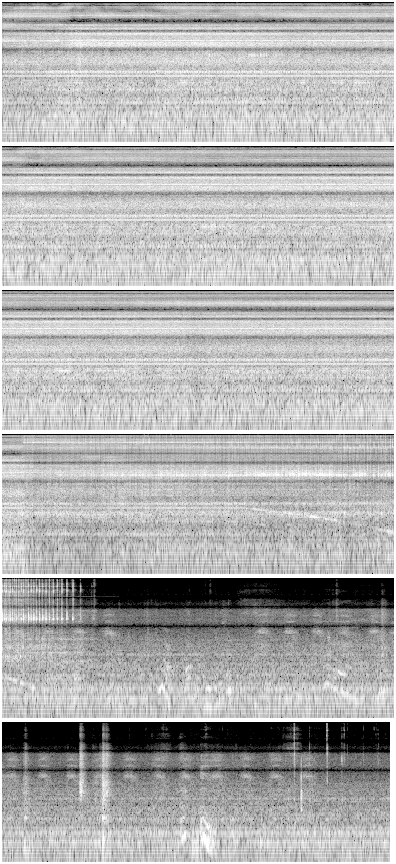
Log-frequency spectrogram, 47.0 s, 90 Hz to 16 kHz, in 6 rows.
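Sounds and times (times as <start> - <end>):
milling machine whining: 0.0 - 33.3.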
